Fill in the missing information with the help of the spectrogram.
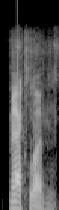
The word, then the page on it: Mechlin: American English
